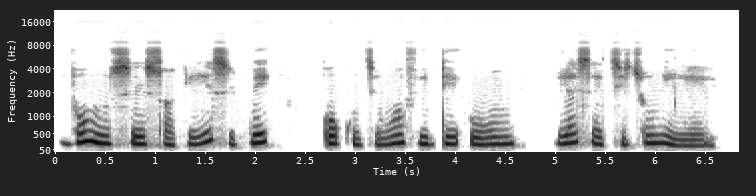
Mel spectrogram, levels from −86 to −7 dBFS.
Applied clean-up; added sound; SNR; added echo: none; none; none; none.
